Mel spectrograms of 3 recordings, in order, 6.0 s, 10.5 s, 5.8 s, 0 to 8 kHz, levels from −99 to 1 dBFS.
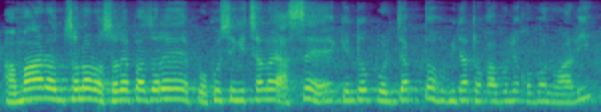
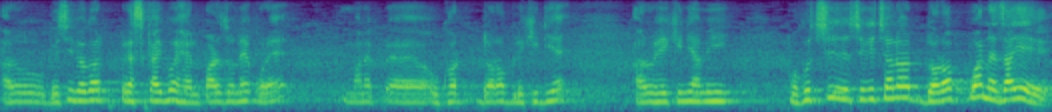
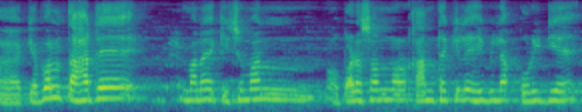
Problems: background sounds at intervals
